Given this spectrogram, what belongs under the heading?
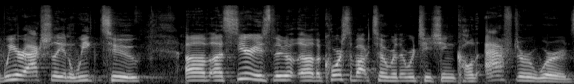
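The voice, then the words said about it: Hoarse, worn-out voice. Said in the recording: “losing my voice, and I already lost it today”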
